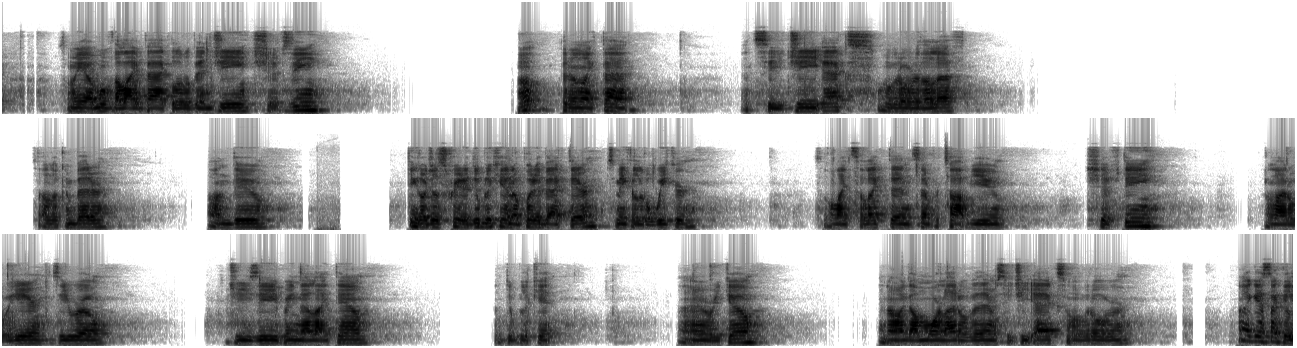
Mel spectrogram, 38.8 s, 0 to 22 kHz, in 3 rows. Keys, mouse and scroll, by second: 1.9 g, 7.9 g, 15.0 ctrl+z, 21.1 click, 22.1 KP_7, 23.9 shift+d, 26.3 KP_0, 28.2 g, 35.6 g.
